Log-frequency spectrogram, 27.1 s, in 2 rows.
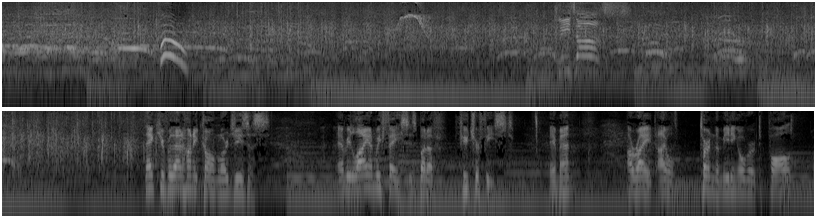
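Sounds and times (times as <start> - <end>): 
people shouting and whooping: 0.0 - 4.6, 5.8 - 12.5, 13.1 - 13.9
audience applauding: 0.0 - 16.8
sustained low organ chords: 0.0 - 27.0
speech: 16.0 - 18.4, 19.2 - 23.2, 24.0 - 27.0.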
